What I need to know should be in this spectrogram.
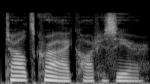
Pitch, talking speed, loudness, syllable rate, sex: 170 Hz, 240 wpm, -17 LUFS, 4.1 syllables/s, female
